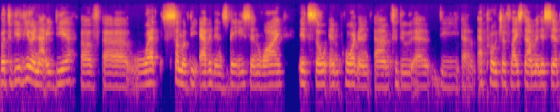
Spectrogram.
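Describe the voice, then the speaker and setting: A woman with a Quebec accent speaks at a fairly slow pace, her fairly low voice dark and mellow in tone, her intonation monotone and flat. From Quebec, Canada. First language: French. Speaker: physician. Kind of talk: lecture.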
